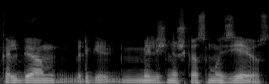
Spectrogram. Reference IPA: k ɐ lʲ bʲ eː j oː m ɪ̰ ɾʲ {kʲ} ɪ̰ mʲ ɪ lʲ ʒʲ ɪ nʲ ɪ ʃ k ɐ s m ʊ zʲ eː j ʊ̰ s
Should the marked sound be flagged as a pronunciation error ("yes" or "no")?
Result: yes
